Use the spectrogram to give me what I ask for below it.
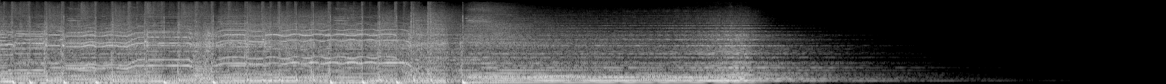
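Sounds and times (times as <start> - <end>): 
instrumental music: 0.0 - 9.3.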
